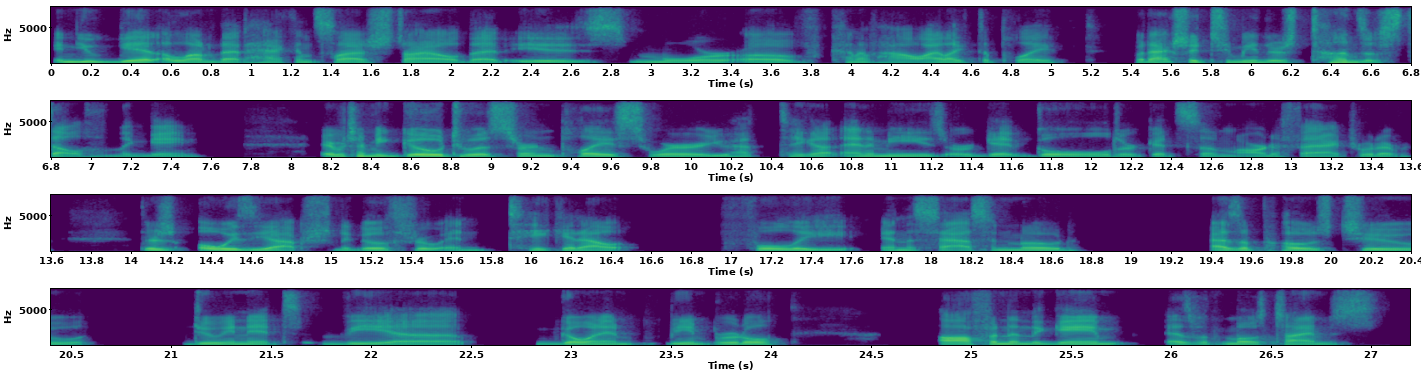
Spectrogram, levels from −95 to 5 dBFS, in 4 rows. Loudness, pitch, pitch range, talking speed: -29 LUFS, 95 Hz, 90-100 Hz, 200 wpm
